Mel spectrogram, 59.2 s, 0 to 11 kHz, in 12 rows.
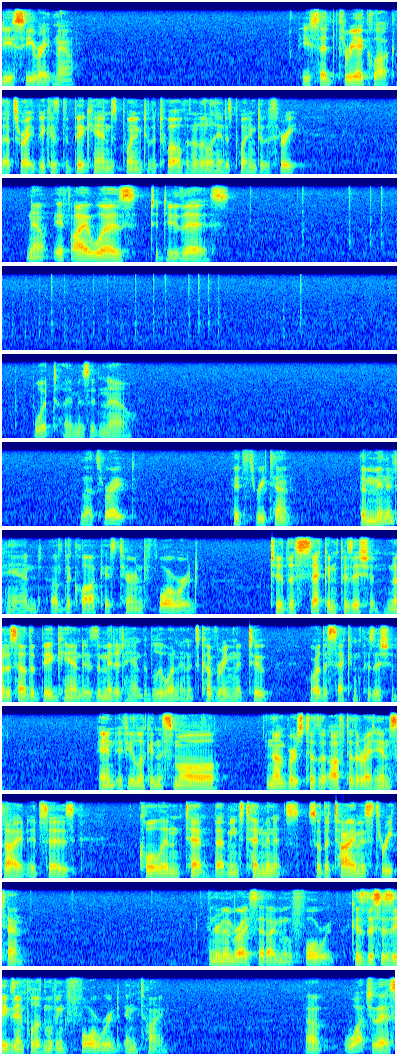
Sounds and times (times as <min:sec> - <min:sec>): Speech: 0:00.0 - 0:01.0, 0:03.6 - 0:08.7, 0:10.2 - 0:12.8, 0:20.1 - 0:21.5, 0:25.6 - 0:26.4, 0:27.6 - 0:28.4, 0:29.2 - 0:32.1, 0:33.0 - 0:39.6, 0:40.7 - 0:45.4, 0:46.1 - 0:49.7, 0:51.9 - 0:56.4, 0:58.1 - 0:59.2.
